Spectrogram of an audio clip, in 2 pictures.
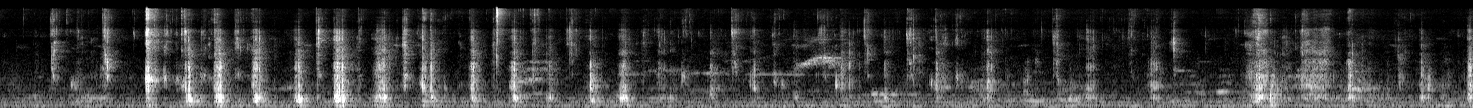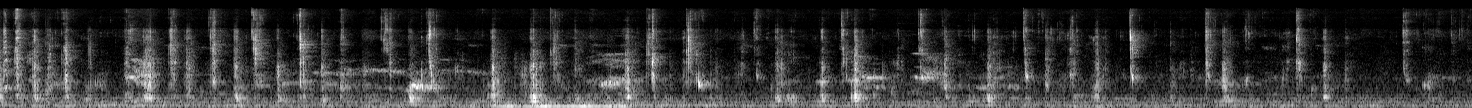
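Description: A person chewing and crunching a mouthful of rice, spinach and crispy fried salted-fish cracker close to the microphone, with many small crisp crunches at an irregular pace.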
